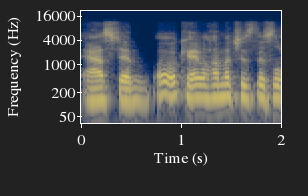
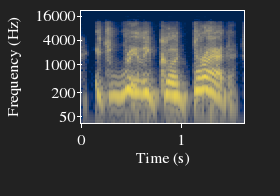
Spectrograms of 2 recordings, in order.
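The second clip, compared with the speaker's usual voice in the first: play-acted rigid, dead-serious, intense, raised voice; 4 semitones higher, 6 dB louder than usual. Retelling what a bread seller said: imitating an intense, stiff man. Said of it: "he was so intense... kinda stiff".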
